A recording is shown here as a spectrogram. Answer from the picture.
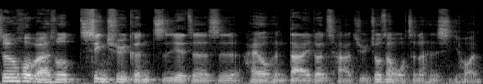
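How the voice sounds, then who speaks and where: A man with a fairly low pitch talks at a very fast pace amid noticeable background noise and audible room echo. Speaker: podcast co-host. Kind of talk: casual chat. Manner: frequent laughter.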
